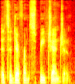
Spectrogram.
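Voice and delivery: ordinary delivery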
